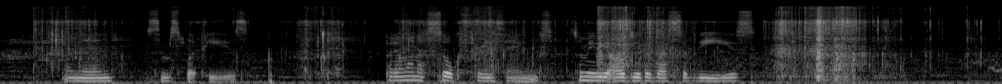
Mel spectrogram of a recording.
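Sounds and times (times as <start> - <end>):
plastic bags of beans crinkling: 0.3 - 10.0.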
